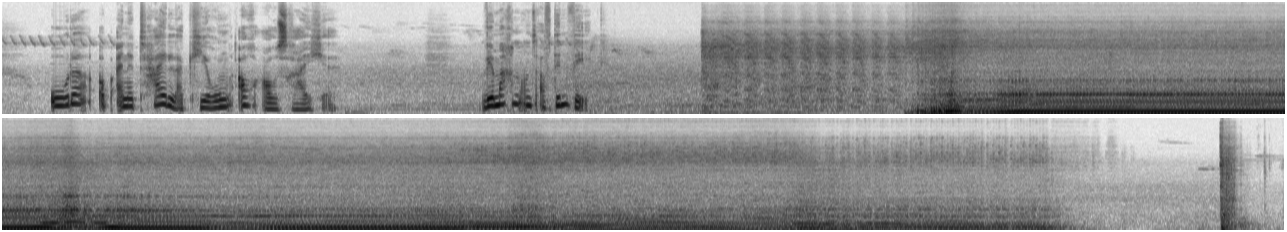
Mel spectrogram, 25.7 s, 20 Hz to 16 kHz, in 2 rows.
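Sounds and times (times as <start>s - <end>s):
speech: 0.5s - 3.5s, 4.8s - 6.0s
1969 MGB classic car engine starting and idling: 6.7s - 23.9s
brief thump: 25.0s - 25.6s.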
